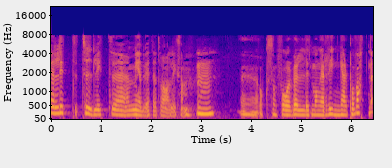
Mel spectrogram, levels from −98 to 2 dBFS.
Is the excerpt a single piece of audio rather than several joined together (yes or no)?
yes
